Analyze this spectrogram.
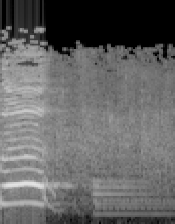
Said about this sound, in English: Clap your hands and shout a big amen.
